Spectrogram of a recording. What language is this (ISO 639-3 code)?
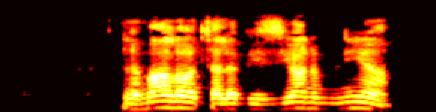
ckb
